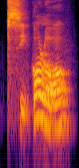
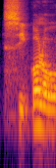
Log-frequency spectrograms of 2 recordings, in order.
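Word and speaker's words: psicologo: Y psicólogo, que como habíamos dicho, no es psicólogo como en español, sino psicólogo, ¿no? Entonces, en italiano se pronuncia psicólogo.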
